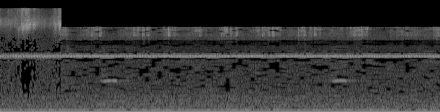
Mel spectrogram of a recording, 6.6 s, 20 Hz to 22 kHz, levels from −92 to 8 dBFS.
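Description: An everyday sound recording. At 0.91 s the quality drops suddenly, with no gap, and stays low to the end. Nothing remains above 8 kHz, and codec artefacts rise. This is an adaptive stream at a lower bitrate, which fits a switch from around 96 kbit/s AAC to around 8 kbit/s HE-AAC.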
